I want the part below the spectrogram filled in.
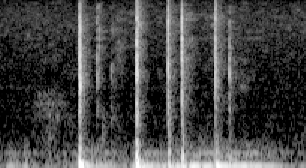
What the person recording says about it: These are packs of flour inside plastic, so that it's a kind of a bassy tapping sound.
